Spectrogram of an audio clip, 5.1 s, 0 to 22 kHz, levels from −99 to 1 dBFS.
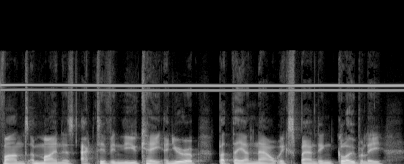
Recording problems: high-pitched whine; loud; throughout; 10.5 kHz, 6 dB below the speech

